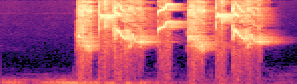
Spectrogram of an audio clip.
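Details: Over a low hum, an Orange-headed thrush delivers ngeplong-style song: a continuous flow of high, sweet whistles, slurred phrases and brief sharp notes, varied and unbroken for about two seconds.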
